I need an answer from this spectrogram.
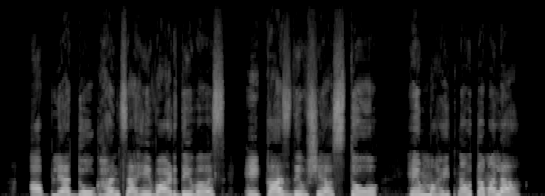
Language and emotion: Marathi, surprised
